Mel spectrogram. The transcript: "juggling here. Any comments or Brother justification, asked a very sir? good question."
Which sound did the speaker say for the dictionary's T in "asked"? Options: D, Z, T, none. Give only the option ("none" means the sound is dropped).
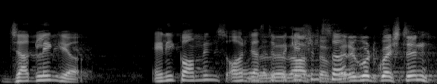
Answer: none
